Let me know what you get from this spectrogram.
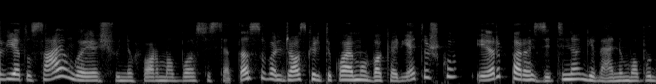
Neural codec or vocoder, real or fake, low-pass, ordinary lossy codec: vocoder, 44.1 kHz, 128 mel bands, Pupu-Vocoder; fake; 7.2 kHz; Opus, 64 kbps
